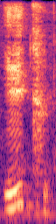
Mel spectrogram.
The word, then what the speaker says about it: Eek: So, that was an artist by the name of Mouse, and that artist's name is Eek, like Eek. I saw a mouse.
